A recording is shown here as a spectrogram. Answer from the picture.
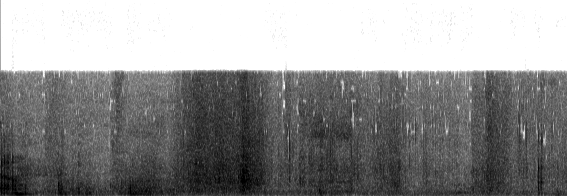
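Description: Soft rustling and handling noise, with a louder rustle about a second and a half in.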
